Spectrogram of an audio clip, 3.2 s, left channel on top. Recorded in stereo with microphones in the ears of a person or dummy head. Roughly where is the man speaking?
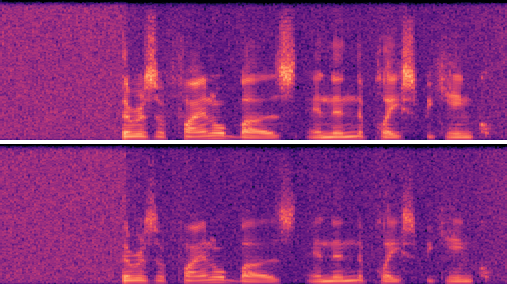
Left.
